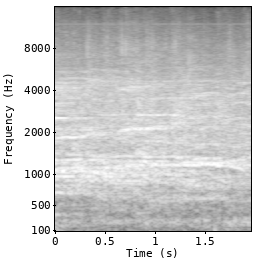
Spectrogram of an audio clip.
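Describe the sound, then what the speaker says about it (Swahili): An audience at a Sunday school conference claps and cheers for the teachers, a steady wash of applause with shouts and whoops throughout, no single voice standing out. "Tuwapigie hao walimu wote makofi"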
